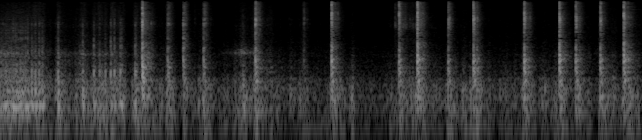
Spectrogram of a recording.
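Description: Sharp, irregular clicks and taps, two or three a second, from a cat batting at a stick toy on a carpeted cat tree.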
